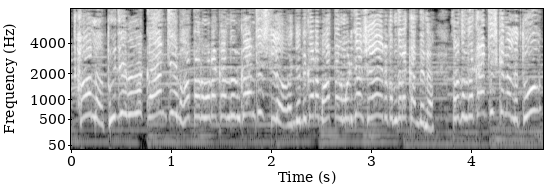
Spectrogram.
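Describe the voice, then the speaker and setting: A woman voicing village women in a comedy cartoon, shrill, scolding and lamenting. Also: very fast, pushed and bright, soft background music.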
